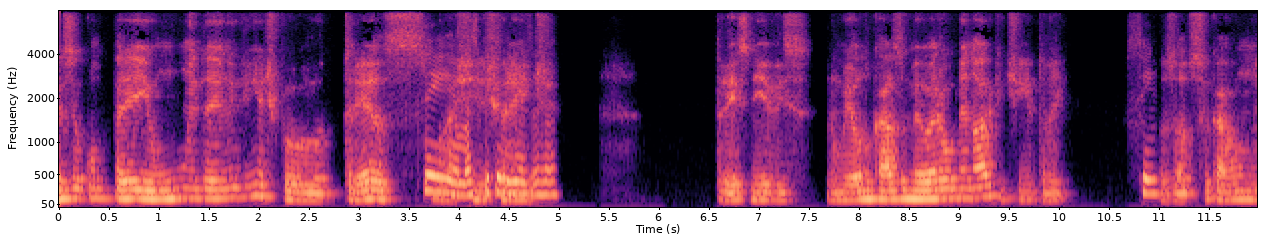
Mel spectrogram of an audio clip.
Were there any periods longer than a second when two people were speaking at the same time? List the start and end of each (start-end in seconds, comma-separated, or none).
3.5-5.0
